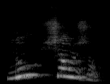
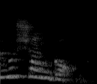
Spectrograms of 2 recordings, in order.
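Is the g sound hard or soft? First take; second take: soft; hard. First: The g is said as a soft zh sound. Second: The g is said as a hard g sound. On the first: The speaker calls it right. "ولكن حنا عندنا" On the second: The speaker calls it wrong. "الا كتبناها بحال هكا وتبعنا لا ريغل دو برونونسياسيون غنقراوها"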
